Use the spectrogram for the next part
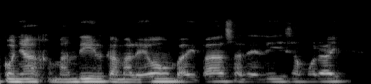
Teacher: Coñac, por ejemplo, se separa así en dos sílabas, coñac, mandil en dos sílabas, camaleón tiene cuatro sílabas, bypass tiene dos, alelí tiene tres, y samurái también tiene tres, ¿no? Pero fíjate que en todas estas palabras el acento está en la última sílaba. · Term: agudas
